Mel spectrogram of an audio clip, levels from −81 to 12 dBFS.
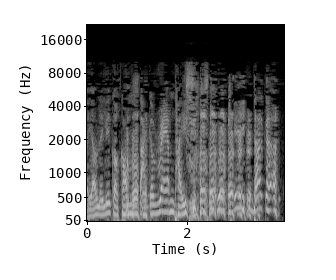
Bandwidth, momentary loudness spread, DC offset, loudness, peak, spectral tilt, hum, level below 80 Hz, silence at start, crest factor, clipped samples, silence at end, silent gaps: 10.5 kHz; 2 LU; under 0.1%; -15 LUFS; -2 dBFS; -5 dB/octave; none; -34 dBFS; 0 s; 12 dB; under 0.1%; 0.1 s; none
